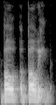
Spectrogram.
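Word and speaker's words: Boehme: But after Joachim, we see the 17th century German Kabbaler Jacob Boehm, or Burma. I've heard it pronounced both ways.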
